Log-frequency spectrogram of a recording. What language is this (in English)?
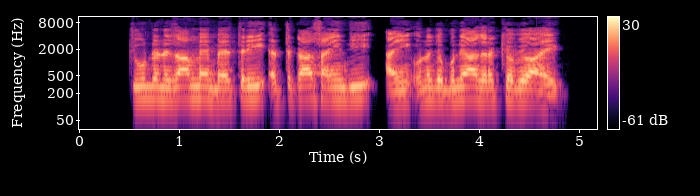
Sindhi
